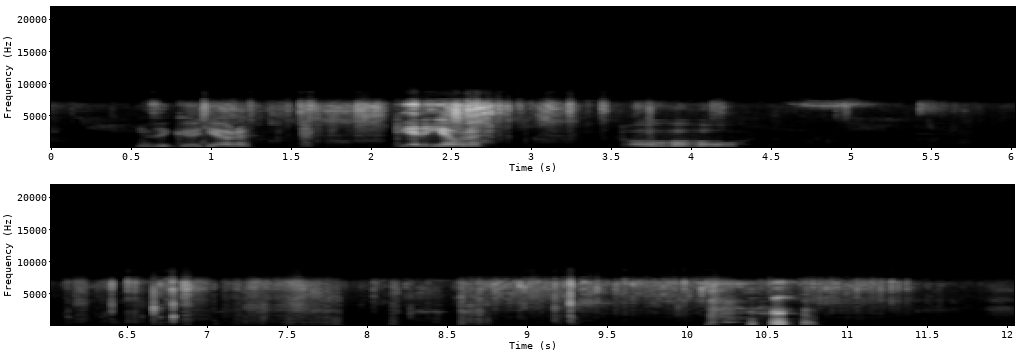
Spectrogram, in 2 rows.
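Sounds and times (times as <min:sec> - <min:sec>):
dog claws scratching concrete: 0:01.0 - 0:03.6.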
